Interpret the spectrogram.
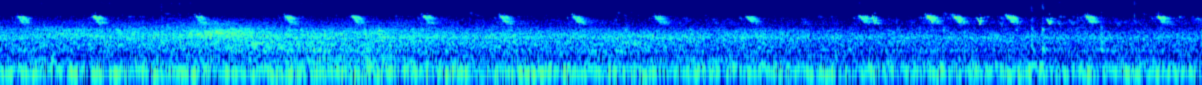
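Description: A bird calling faintly, repeating a short high note about once a second, with a few notes coming in quick pairs in the later part, over a steady low background hum.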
